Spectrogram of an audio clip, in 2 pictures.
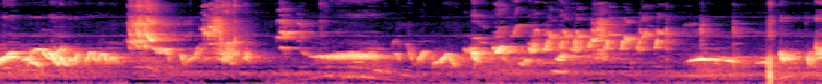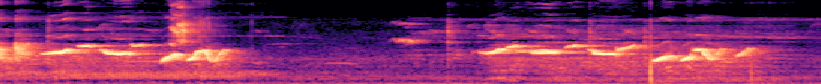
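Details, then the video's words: Oriental magpie-robin matched against a Borneo bird: dense, varied phrases of chattering whistles and trills, a pause of about two seconds, then another burst of rapid warbled notes. "murai bordan kalah ngotot sama burung Borneo sampai ngelowo"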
